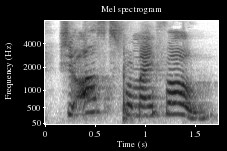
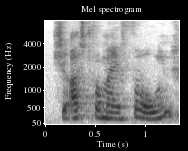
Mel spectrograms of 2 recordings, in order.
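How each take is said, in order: First: Loud, high, drawn-out wail; dramatic outcry. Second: Said in the usual way. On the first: Acted. Vlogger revealing mom wants the phone, dramatic outcry. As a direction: cry it out slowly in alarm.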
